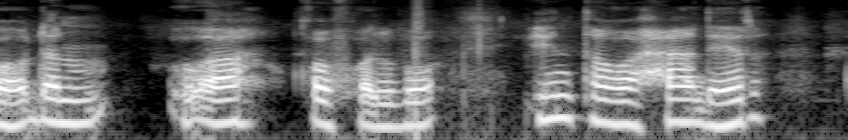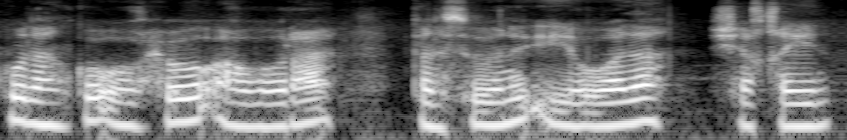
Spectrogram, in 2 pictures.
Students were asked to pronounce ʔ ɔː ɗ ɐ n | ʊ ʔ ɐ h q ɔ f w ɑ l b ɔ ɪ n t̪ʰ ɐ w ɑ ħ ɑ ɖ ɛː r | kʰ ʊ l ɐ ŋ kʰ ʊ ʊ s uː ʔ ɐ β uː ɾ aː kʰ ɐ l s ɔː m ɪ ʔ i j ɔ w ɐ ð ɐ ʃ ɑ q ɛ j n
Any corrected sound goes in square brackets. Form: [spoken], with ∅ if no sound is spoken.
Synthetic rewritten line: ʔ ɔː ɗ ɐ n | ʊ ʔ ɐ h q ɔ f w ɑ l b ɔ ɪ n t̪ʰ ɐ w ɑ ħ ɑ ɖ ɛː r | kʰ ʊ l ɐ ŋ kʰ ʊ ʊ [ħ] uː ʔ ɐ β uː ɾ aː kʰ ɐ l s ɔː [n] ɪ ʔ i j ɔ w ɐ ð ɐ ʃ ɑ q ɛ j n

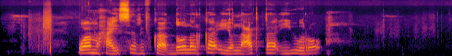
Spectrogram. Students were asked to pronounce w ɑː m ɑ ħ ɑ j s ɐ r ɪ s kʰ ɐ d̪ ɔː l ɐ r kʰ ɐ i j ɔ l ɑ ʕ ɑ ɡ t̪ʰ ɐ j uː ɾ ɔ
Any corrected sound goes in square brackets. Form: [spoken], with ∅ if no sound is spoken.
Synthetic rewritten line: w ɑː m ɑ ħ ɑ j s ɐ r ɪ [f] kʰ ɐ d̪ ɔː l ɐ r kʰ ɐ i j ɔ l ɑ ʕ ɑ ɡ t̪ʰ ɐ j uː ɾ ɔ

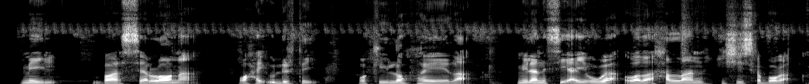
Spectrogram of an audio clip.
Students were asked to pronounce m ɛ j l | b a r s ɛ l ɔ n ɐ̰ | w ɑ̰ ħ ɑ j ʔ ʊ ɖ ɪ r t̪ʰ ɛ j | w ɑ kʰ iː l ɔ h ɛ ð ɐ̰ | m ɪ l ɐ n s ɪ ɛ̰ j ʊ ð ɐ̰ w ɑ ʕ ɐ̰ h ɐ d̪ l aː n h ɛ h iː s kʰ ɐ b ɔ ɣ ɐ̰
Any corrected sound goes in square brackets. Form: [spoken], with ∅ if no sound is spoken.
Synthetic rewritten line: m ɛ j l | b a r s ɛ l ɔ n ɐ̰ | w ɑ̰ ħ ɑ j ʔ ʊ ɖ ɪ r t̪ʰ ɛ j | w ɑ kʰ iː l ɔ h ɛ ð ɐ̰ | m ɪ l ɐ n s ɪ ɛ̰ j ʊ [ɣ] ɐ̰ w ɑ [ð] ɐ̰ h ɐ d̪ l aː n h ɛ [ʃ] iː s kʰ ɐ b ɔ ɣ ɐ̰

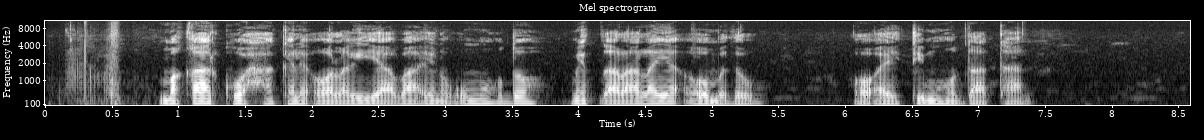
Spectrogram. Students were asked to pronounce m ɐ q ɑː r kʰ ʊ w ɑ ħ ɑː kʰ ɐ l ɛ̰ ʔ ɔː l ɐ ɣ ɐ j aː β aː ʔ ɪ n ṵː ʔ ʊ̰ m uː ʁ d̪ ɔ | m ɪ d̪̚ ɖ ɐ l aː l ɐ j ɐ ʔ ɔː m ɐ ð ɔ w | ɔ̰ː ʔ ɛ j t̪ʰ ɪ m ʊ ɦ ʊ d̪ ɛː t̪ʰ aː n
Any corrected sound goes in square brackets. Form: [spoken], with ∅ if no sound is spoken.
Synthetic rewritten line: m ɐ q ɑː r kʰ ʊ w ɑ ħ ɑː kʰ ɐ l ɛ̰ ʔ ɔː l ɐ ɣ ɐ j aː β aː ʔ ɪ n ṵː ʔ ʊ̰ m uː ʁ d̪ ɔ | m ɪ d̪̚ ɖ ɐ l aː l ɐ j ɐ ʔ ɔː m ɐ ð ɔ w | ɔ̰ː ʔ ɛ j t̪ʰ ɪ m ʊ ɦ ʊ d̪ [aː] t̪ʰ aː n

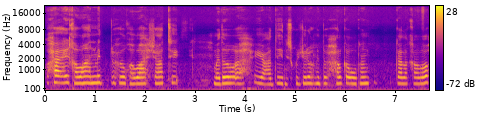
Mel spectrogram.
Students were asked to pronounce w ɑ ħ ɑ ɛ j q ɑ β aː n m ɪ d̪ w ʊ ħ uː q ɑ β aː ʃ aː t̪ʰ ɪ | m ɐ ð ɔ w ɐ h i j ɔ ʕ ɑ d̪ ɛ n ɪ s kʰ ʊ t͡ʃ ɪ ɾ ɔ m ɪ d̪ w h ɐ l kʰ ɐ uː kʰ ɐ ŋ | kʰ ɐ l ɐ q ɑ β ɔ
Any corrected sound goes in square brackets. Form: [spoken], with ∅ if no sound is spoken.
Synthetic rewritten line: w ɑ ħ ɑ ɛ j q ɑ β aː n m ɪ d̪ w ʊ ħ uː q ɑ β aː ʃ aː t̪ʰ ɪ | m ɐ ð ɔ w ɐ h i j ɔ ʕ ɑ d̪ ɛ n ɪ s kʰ ʊ t͡ʃ ɪ ɾ ɔ m ɪ d̪ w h ɐ l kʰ ɐ uː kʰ ɐ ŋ | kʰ ɐ l ɐ q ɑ β ɔ

